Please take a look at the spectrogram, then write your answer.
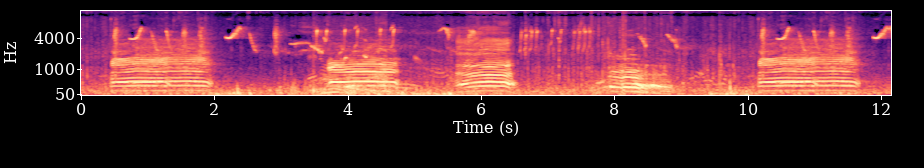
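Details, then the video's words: A herd of tame village cattle crossing a river bridge in the morning on the way to feed; five long, harmonic moos follow one another every two to three seconds, with bird chirps and twitters above. "Suara Moou Sepanjang Jalan Menuju Desa"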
